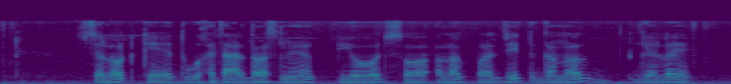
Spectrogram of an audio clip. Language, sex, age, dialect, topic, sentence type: Maithili, male, 18-24, Bajjika, agriculture, statement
